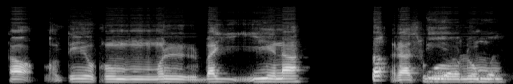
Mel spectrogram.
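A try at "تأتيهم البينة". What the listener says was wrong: तातियहुमुल बय्यिना। आपका झटका सही नहीं है। झटका झटका झटका ता है, अलिफ पे जज़म है वहां पे।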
